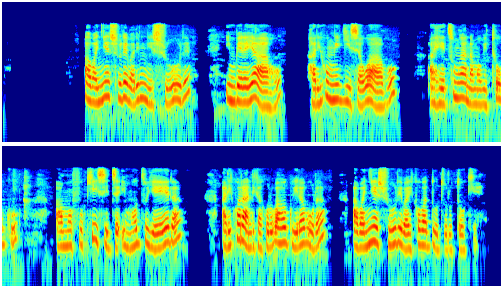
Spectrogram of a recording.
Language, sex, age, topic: Rundi, female, 25-35, education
